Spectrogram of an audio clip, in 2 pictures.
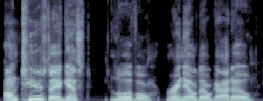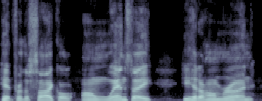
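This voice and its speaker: A man hosting a sports talk show, recapping scores and standings in measured phrases with frequent pauses. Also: mid-range voice, dry recording, clean studio sound.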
